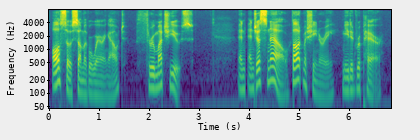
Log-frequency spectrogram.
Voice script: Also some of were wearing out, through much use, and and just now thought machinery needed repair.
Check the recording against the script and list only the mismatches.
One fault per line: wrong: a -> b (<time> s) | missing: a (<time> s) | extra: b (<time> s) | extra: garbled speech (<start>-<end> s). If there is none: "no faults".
no faults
